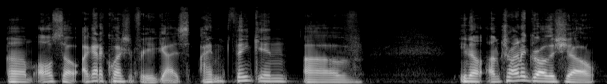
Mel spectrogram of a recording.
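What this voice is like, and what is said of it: Voice going hoarse. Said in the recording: “my voice my voice is going pretty quickly.”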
